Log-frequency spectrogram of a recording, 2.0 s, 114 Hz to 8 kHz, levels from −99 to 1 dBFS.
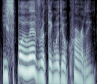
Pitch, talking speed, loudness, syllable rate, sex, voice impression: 165 Hz, 185 wpm, -16 LUFS, 6.0 syllables/s, male, masculine, adult-like, sincere, friendly, slightly unique, slightly sweet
